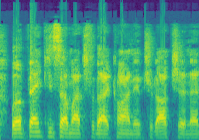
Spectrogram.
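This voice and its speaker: Speaking at a fairly quick pace, a man with an Australian accent keeps his intonation fairly even. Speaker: e-commerce software executive. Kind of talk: interview.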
